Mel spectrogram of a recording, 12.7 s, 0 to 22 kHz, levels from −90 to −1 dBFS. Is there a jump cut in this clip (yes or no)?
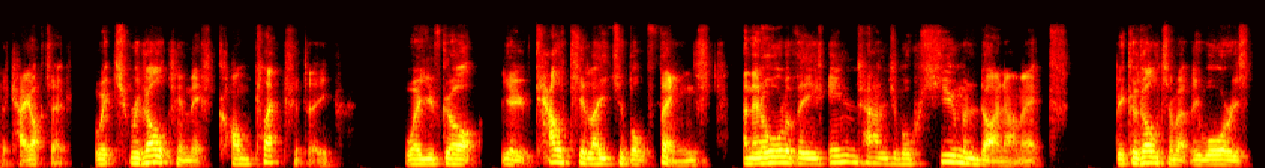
yes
